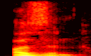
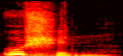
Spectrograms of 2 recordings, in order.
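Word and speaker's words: Oisín: Oen almost. Osama bin Laden. No, I don't think the Irish name their children that. It is pronounced Ushin.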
